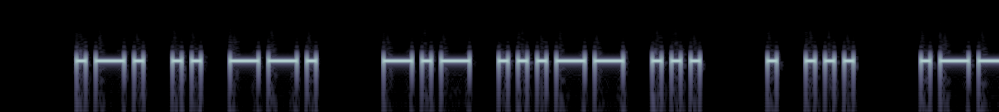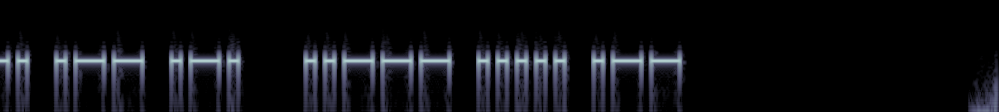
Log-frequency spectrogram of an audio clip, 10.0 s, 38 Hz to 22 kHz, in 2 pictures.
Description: Morse code, heard as a keyed tone, about 25 wpm, 700 Hz. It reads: RIG K3S ES PWR 25W
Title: Practice QSO - Exchange 2 - Info - 25wpm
